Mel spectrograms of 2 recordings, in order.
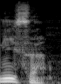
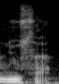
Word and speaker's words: Nysa: Gelelim Nisa. Nisa ya da Nusa. Nusa diye de daha çok okunur.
